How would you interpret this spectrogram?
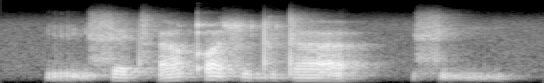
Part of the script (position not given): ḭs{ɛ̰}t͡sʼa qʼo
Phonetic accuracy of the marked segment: incorrect: ɛ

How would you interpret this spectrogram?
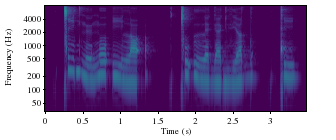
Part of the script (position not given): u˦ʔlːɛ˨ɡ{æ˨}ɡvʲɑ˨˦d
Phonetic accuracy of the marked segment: correct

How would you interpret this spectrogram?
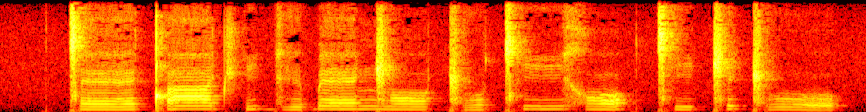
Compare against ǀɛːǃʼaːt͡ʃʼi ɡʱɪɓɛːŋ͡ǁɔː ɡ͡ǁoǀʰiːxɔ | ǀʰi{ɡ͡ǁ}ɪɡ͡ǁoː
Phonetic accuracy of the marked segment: incorrect: ǁ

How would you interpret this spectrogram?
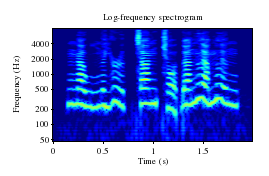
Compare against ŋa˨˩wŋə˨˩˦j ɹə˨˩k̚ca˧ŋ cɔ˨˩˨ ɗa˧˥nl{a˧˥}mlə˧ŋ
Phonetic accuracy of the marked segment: correct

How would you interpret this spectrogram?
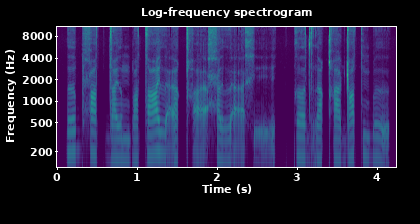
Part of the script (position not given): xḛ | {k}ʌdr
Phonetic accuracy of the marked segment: correct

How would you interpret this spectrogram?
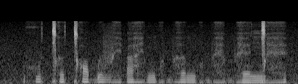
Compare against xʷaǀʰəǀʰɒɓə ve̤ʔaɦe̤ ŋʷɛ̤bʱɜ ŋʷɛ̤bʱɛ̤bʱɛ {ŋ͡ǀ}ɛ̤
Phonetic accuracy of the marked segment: correct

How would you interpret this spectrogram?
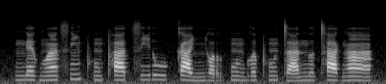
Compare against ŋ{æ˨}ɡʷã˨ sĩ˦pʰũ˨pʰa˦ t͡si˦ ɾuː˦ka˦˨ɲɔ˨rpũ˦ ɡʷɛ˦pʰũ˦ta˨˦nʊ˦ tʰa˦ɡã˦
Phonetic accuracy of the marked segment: incorrect: ɛ˨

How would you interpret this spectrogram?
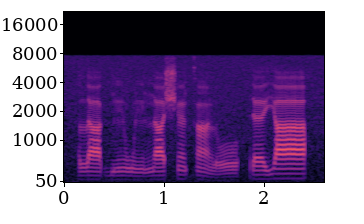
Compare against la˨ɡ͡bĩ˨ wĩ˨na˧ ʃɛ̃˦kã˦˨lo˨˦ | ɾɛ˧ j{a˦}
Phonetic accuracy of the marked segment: correct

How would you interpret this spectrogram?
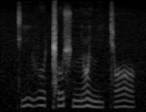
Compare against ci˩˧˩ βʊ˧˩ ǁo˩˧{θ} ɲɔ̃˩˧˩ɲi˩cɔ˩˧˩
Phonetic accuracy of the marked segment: incorrect: ʃ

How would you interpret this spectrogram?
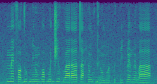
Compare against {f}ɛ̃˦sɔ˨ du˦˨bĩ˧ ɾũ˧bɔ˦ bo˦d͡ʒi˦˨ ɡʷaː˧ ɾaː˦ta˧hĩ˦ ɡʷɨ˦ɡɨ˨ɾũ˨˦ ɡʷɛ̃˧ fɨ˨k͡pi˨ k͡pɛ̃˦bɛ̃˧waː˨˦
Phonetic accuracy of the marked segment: incorrect: m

